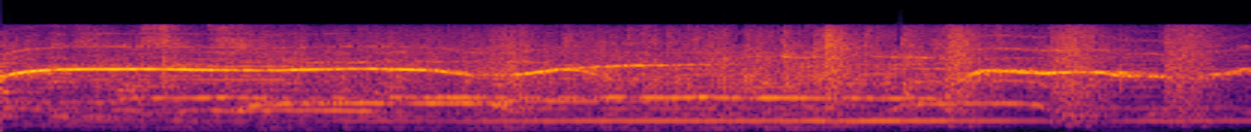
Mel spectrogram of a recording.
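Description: Punk rock band playing live and loud on electric guitar and drums, with long held high notes over a steady drone. It begins to fade near the end.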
